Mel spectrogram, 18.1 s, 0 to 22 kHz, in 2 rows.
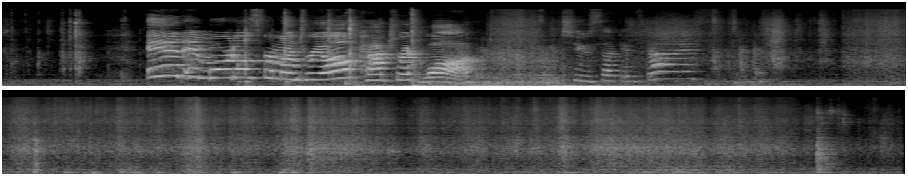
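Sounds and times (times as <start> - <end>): faint rustling and handling: 4.6 - 18.0.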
